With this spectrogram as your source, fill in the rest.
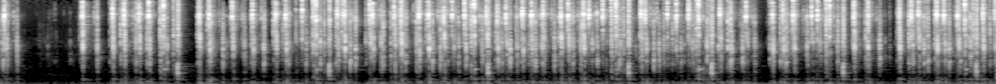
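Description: Fingertips with short nails type steadily on a full-size black plastic mechanical keyboard with RGB backlit keycaps, clicky blue switches and hollow key housings. A rapid stream of sharp, bright clicks and clacks with a light hollow plastic tone runs throughout, after a brief pause near the start.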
